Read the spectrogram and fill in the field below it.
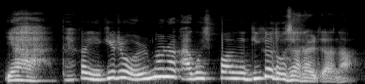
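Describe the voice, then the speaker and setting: Calm, tender old grandmother near death, slow and soothing, read by a woman storyteller. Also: high-pitched, voice pushed up.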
